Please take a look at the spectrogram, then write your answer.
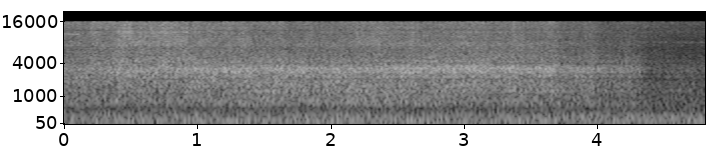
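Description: Refrigerant gas hisses steadily from a loose, untightened flare fitting on an air-conditioning line, a loud, continuous broadband hiss that stays even before easing off slightly near the end.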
